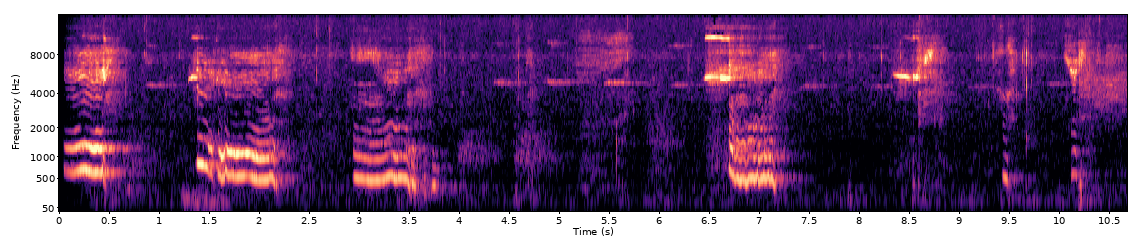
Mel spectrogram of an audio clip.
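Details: A Cocker Spaniel puppy gives squeaky, wavering whines and yips in short bursts while playing and biting; these are new noises for it.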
